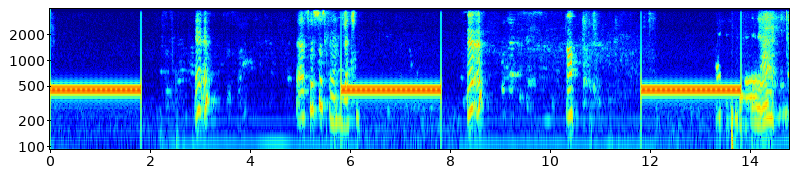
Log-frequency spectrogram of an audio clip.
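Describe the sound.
Telephone ringback tones on a line: three long, steady buzzing rings of about two seconds each, evenly spaced, with people talking and murmuring in the gaps between them.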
